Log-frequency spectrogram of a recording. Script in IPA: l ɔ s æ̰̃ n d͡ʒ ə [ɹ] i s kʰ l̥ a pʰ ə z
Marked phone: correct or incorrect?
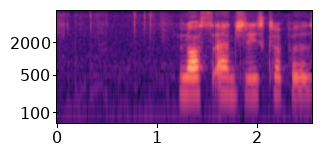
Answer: incorrect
